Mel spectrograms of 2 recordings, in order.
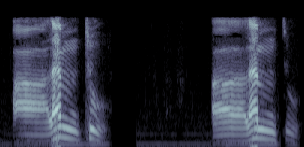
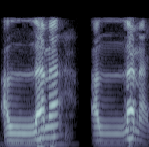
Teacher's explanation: So I taught would be alamtu, alamtu, meaning I'm doubling up on the lam. Alama, alama.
